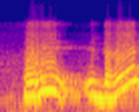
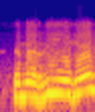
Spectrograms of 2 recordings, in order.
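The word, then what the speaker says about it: reign: है जी साइलेंट है रेन है रेन आर ई आई जीी एन गाइन नहीं रिगेन नहीं रेन है रेन जी साइलेंट है फगन फगन फगन तो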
